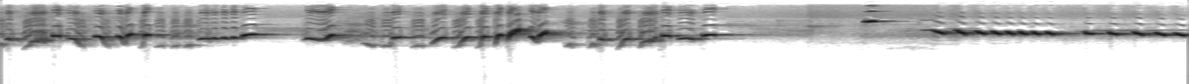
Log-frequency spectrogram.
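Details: White-rumped shama singing 'gacor' style, bursts of rich varied warbles and upswept whistles separated by short gaps, a brief pause, then a steady rapid series of repeated whistled notes to the end.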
